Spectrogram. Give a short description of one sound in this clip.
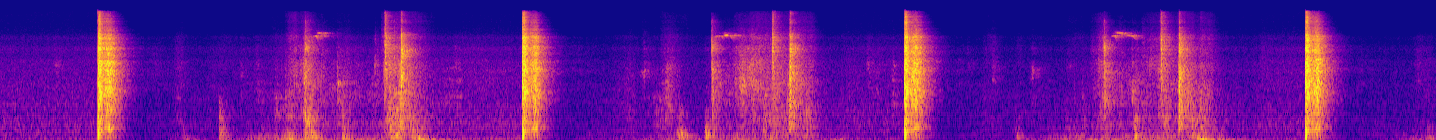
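An air rifle fires sharp single shots every few seconds.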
